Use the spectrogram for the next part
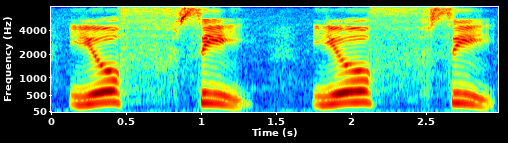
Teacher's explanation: Jadi ketika 2 huruf tersebut beradu dalam satu kalimat ya dan bertemunya secara berhadapan, maka fa ini desis anginnya agak sedikit samar ya, tapi dialirkan bukan cara dipantul ya. Kemudian si ini anginnya lebih jelas dan bacaannya tipis.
